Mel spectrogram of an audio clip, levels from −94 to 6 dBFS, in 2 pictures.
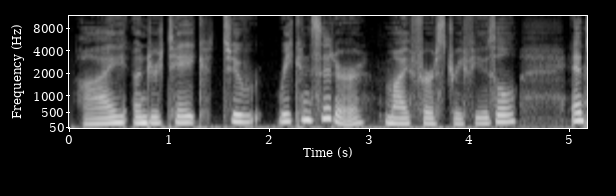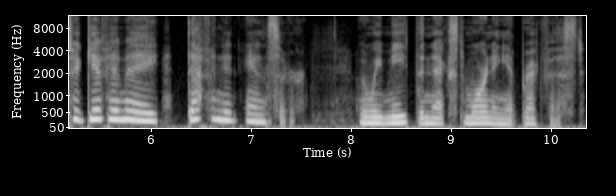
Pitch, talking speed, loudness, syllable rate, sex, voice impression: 205 Hz, 130 wpm, -17 LUFS, 4.4 syllables/s, female, very feminine, adult-like, thin, slightly relaxed, slightly weak, slightly dark, soft, clear, fluent, very cute, intellectual, refreshing, very sincere, calm, friendly, very reassuring, very unique, very elegant, slightly wild, very sweet, slightly lively, very kind, very modest, light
